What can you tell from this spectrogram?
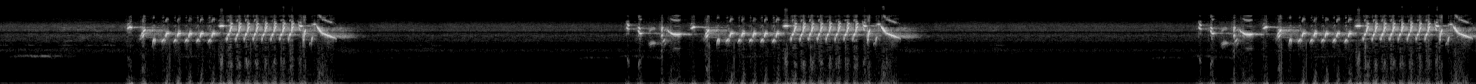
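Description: European goldfinch singing three phrases of rapid twittering notes, each about two seconds long, with pauses of about three seconds between them, over a faint steady hiss. It is a tutoring song for young goldfinches, in the style keepers call the Palestinian dialect.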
